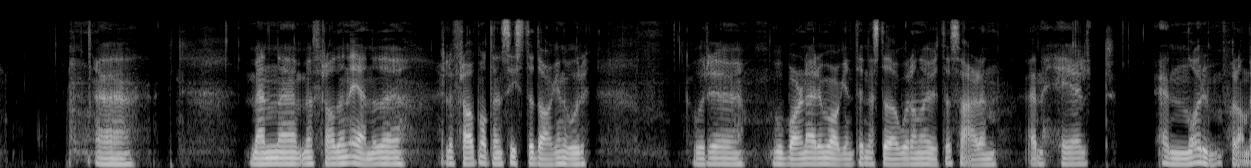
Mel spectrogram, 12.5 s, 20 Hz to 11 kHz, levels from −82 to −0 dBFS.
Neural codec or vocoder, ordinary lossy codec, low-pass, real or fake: none; none; 7.2 kHz; real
